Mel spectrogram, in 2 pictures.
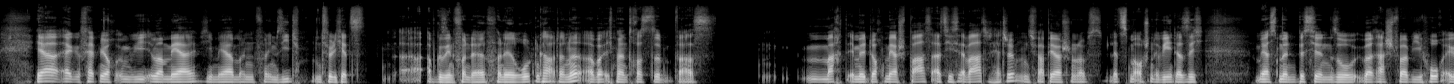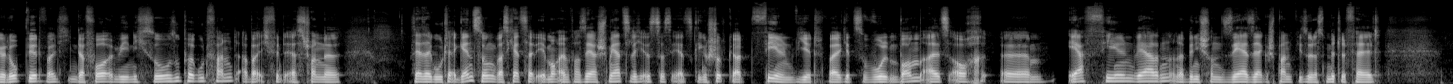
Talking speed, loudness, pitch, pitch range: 255 wpm, -17 LUFS, 120 Hz, 115-130 Hz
